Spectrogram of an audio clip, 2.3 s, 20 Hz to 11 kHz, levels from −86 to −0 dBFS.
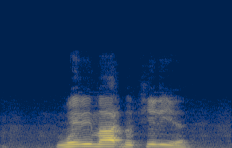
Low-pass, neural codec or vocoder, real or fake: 7.2 kHz; codec, 16 kHz, 0.5 kbps, FunCodec, trained on Chinese and English, 25 frames a second; fake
